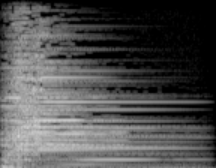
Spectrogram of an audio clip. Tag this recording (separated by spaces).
blade effect game scabbard sheath sword weapon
